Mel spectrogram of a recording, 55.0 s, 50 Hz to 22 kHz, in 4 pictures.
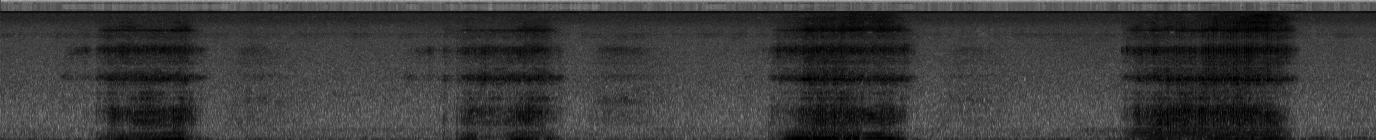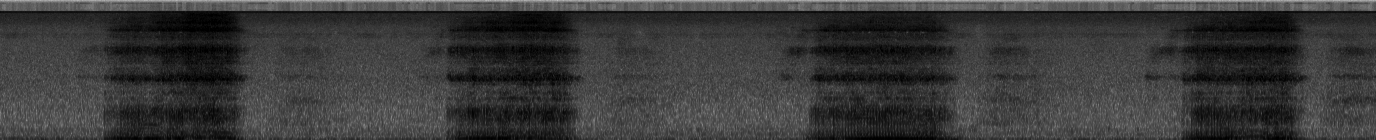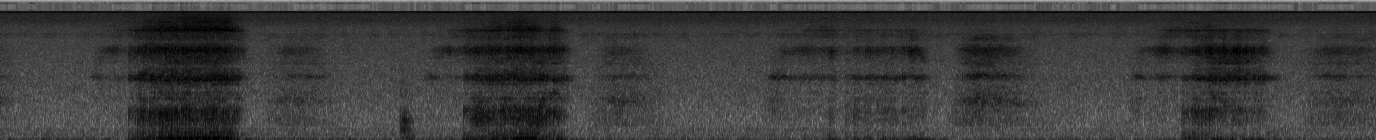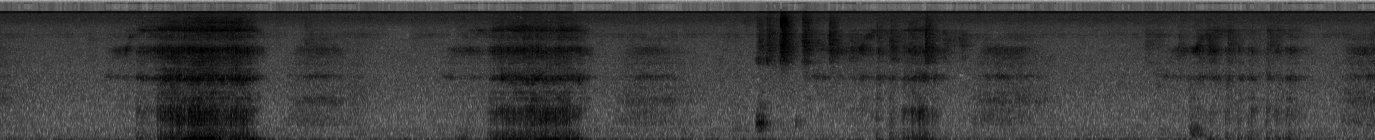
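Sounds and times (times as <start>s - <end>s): woman snoring: 0.7s - 2.1s, 4.4s - 5.7s, 7.7s - 9.2s, 11.2s - 13.0s, 14.7s - 16.2s, 18.1s - 19.6s, 21.6s - 23.4s, 25.3s - 26.8s, 28.5s - 30.0s, 31.9s - 33.3s, 38.9s - 40.3s, 42.4s - 44.0s, 45.8s - 47.8s.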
